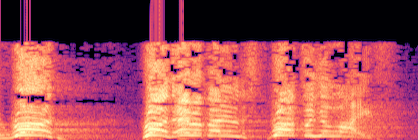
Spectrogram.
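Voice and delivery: high, loud battle cry; colonel's shout. Retold or imitated. Colonel yelling to his troops, loud and high. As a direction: scream the order to run. Colonel orders retreat in story.

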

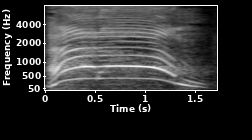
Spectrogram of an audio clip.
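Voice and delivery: long, high, loud call of the name; God yelling. Acted. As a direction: bellow it across the garden. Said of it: "He ain't never had to yell before".

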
